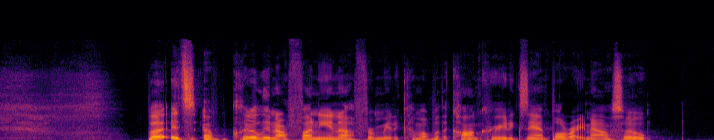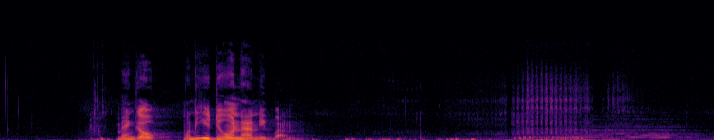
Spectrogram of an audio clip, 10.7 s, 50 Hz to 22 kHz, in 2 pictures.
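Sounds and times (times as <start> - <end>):
speech: 1.1 - 5.0, 6.2 - 7.7
cat purring: 8.0 - 10.1.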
